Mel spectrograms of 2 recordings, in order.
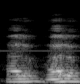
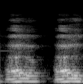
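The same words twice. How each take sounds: No difference in how they are said.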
